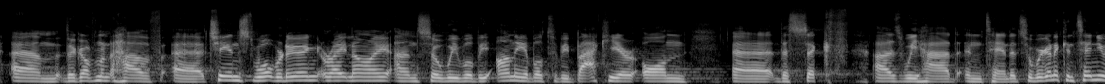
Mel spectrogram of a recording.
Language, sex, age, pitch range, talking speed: English, male, 20-39, 145-180 Hz, 185 wpm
